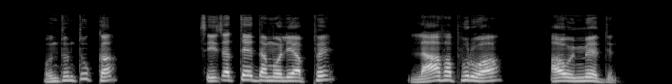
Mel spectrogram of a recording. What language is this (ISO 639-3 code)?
dwr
